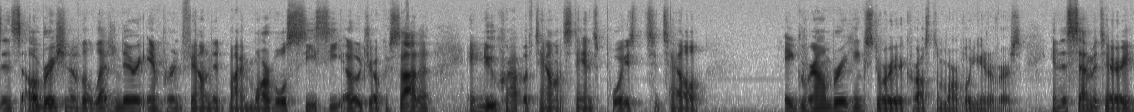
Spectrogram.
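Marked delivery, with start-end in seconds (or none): none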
